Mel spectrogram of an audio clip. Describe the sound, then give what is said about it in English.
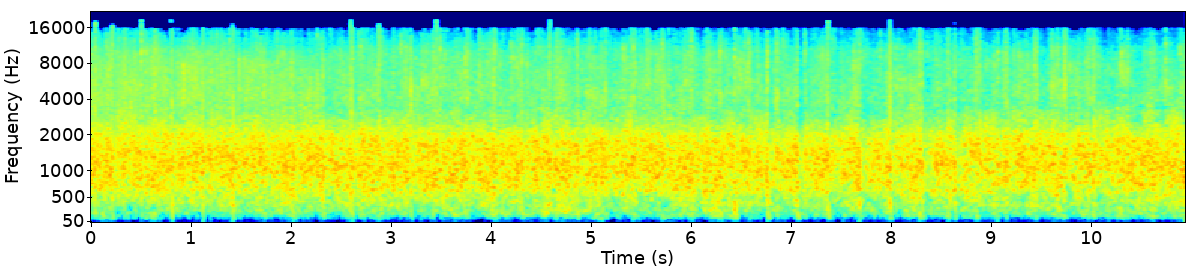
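A large audience in Indiana applauds itself and its statewide partners steadily for about eleven seconds, a dense, sustained wash of many hands clapping at once with no voices rising above it. “So please give yourselves and our statewide partners a big round of applause on a job well done.”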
